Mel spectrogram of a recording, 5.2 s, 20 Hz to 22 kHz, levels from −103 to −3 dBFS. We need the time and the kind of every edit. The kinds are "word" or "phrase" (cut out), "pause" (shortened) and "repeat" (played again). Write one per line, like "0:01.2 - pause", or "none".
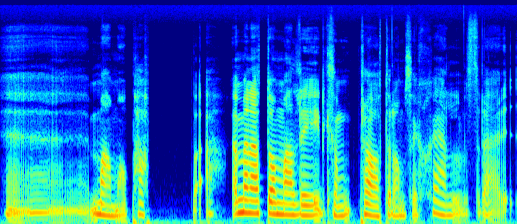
0:02.2 - pause

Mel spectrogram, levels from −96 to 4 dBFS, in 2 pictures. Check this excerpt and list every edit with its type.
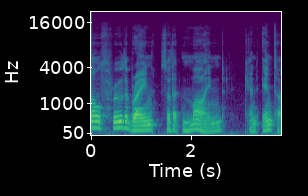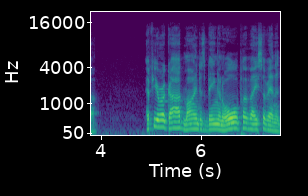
none

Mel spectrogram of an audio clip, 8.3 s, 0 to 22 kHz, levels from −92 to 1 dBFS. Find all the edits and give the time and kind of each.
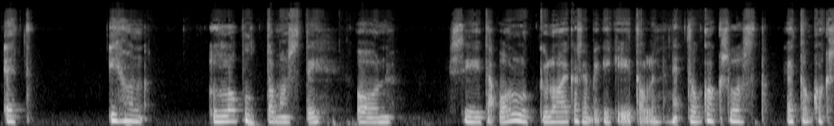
none

